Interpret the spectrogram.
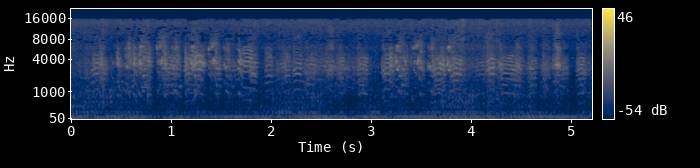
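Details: A lively group of zebra finches, called funny and happy, keeps up busy repeated nasal beeping chirps, packed closely together without pause, above a low droning hum.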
